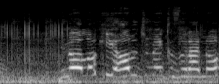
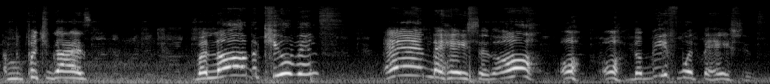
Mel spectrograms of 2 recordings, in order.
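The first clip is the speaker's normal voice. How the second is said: usual speaking voice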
